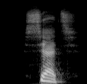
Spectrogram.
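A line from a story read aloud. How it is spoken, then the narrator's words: Commanding tone. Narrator (Russian): повелительным тоном произнесла Мицука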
